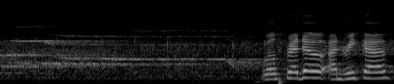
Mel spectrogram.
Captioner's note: audience cheers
